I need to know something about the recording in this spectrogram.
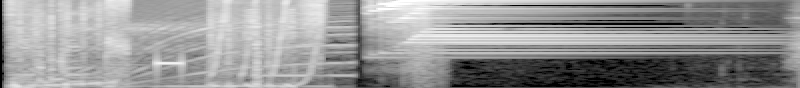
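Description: Intro sound effects for an animated logo: a quick run of clicks, pops and swooping tones for about a second and a half, then one bright chime that rings out and fades over the next two seconds.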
